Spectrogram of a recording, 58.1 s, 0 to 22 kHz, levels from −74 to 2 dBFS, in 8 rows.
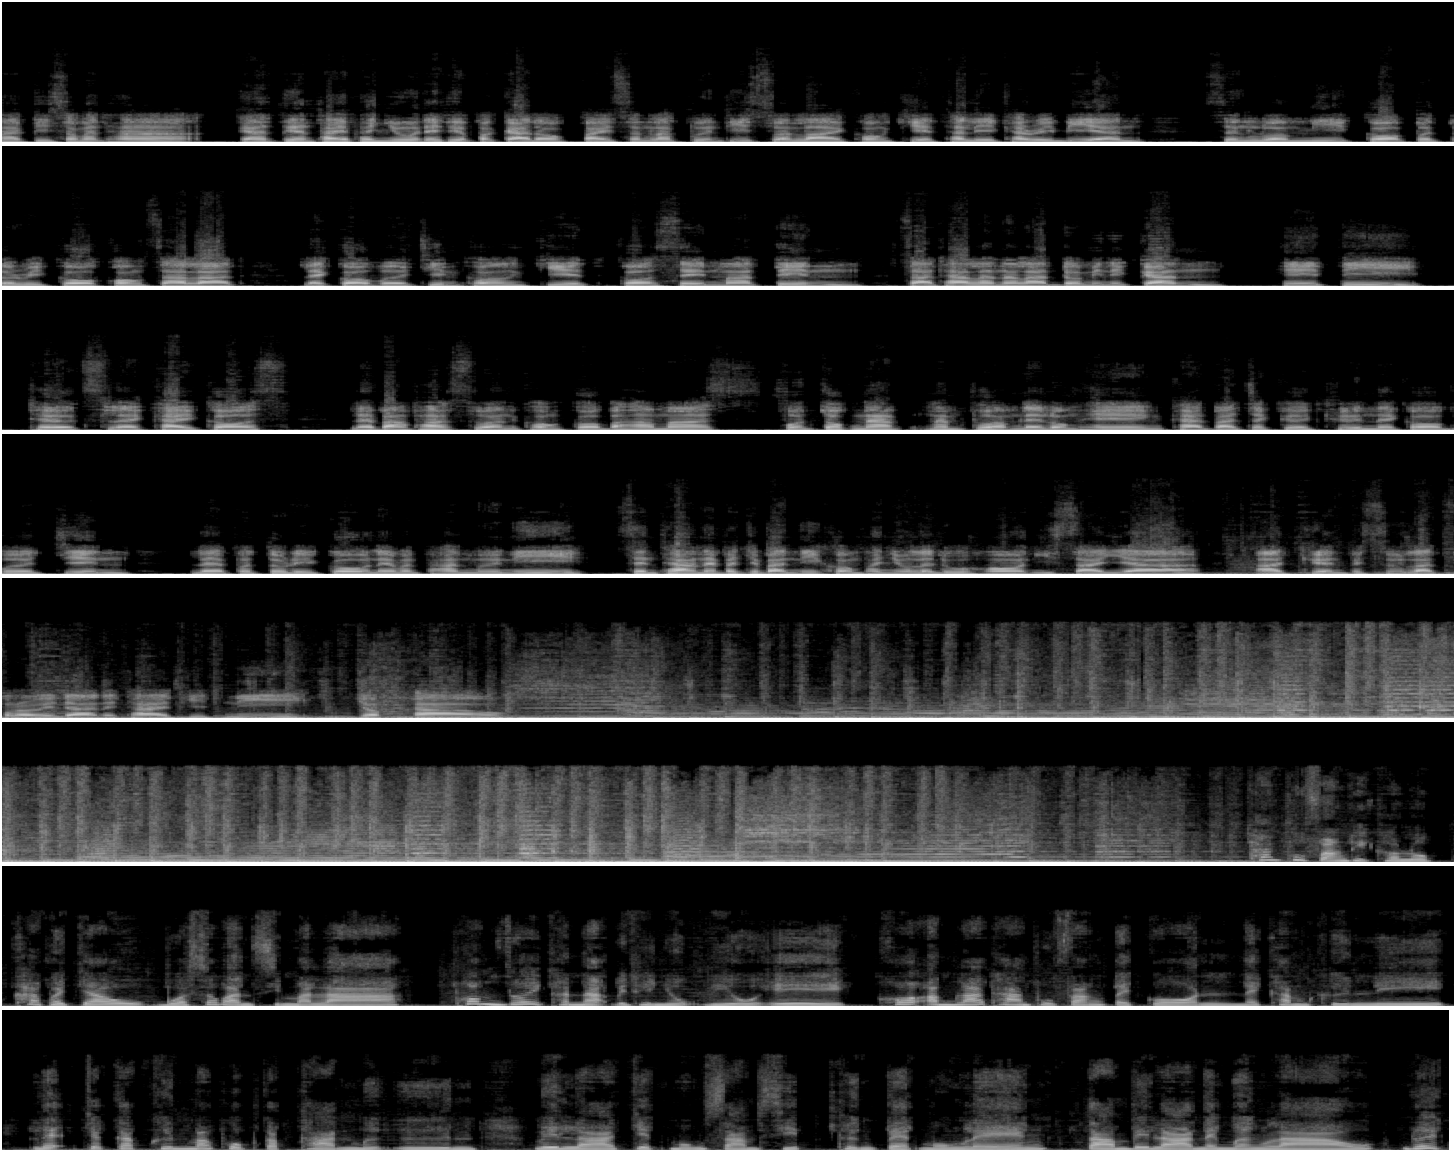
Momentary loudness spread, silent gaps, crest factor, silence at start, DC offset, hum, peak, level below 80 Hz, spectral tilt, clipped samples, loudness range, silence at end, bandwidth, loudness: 8 LU; none; 20 dB; 0 s; under 0.1%; none; -6 dBFS; -38 dBFS; -5 dB/octave; under 0.1%; 5 LU; 0.05 s; 15.5 kHz; -26 LUFS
